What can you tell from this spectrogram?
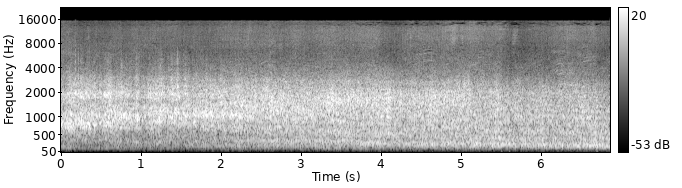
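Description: Blue Angels F/A-18 Hornet jets in formation flight, a loud, steady jet-engine roar that sinks gradually lower in pitch as the formation passes.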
